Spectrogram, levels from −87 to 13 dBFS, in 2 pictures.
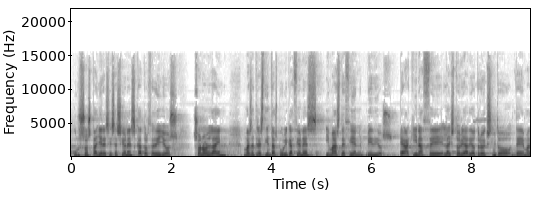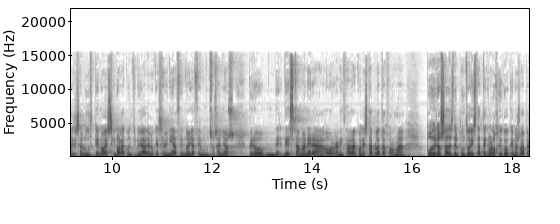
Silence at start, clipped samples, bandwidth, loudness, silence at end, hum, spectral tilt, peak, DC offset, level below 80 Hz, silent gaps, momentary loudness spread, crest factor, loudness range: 0 s; under 0.1%; 15.5 kHz; -20 LUFS; 0 s; none; -3.5 dB/octave; -4 dBFS; under 0.1%; -72 dBFS; none; 6 LU; 16 dB; 2 LU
